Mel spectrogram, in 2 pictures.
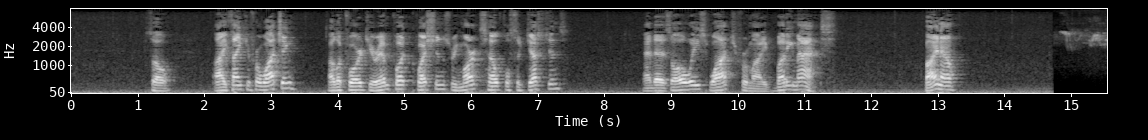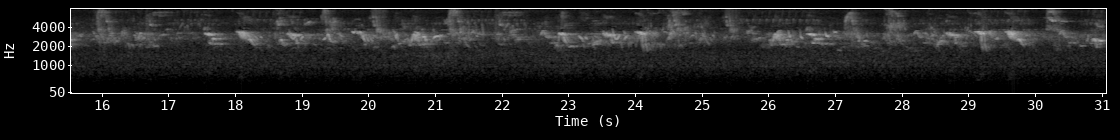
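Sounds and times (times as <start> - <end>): songbirds singing: 14.7 - 31.0.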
